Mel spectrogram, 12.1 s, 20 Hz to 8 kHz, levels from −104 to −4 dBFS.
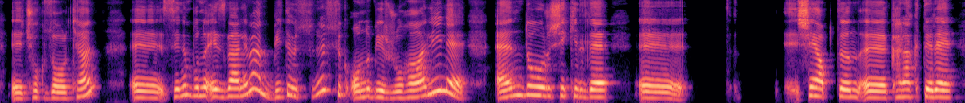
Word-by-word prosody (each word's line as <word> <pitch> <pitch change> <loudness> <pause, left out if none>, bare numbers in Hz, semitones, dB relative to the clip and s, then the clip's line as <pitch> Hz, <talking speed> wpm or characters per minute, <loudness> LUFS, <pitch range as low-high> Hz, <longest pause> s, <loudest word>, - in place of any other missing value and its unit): eee, 165 0 0
çok 185 +2 -7
zorken, 180 - 0 0.5
eee, 185 -1 -1
senin 245 +5 0
bunu 240 0 0
ezberlemen 230 - 0
bir 205 +1 -7
de - - -2
üstüne 230 - -4
üstlük 400 -10 -5
onu 200 +3 -1
bir 195 -4 +1
ruh 180 +2 -4
hâliyle 290 - +2 0.3
en 235 +7 +1
doğru 250 -3 +2
şekilde, 210 -4 +1 0.4
eee, 180 - 0 1.2
t - - -18
eee, - - -11
şey 245 - +2
yaptığın, 215 -2 +2
eee, 185 -1 +3
karaktere, 205 -1 +1
210 Hz, 125 wpm, -21 LUFS, 190-240 Hz, 1.2 s, eee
